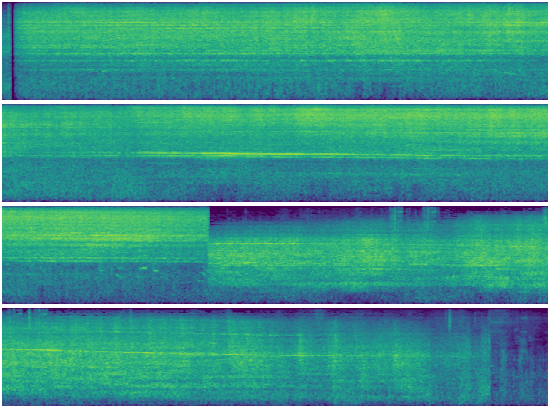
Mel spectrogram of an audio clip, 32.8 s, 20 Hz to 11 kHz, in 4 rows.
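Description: Airbus A321's jet engines at take-off power on the runway: a steady loud rush with a high whine that slides slowly down in pitch as the airliner passes. After a cut about two-thirds of the way through, a second jet airliner is heard climbing away, its whine again gliding slowly lower.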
